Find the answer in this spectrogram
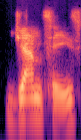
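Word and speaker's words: Jantjies: Henrik Jantes, because you actually have to pronounce the J in his name, not like Elton.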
